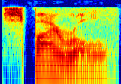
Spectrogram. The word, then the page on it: spiral: noun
